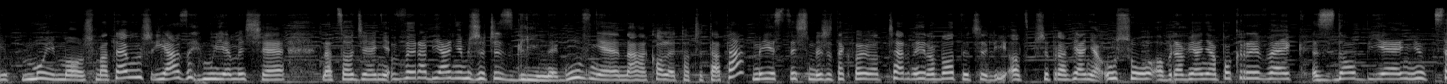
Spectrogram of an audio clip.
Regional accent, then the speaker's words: Medynia Głogowska, Subcarpathian Voivodeship, Poland; jesteśmy z Medyni Głogowskiej, Zagłębia Garncarskiego

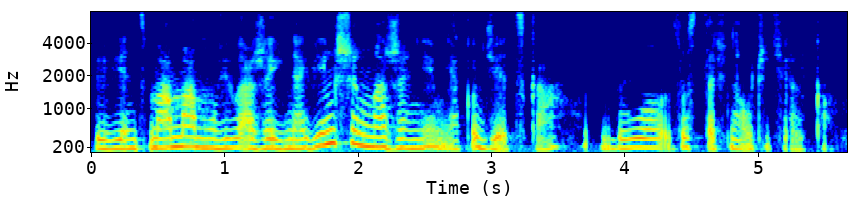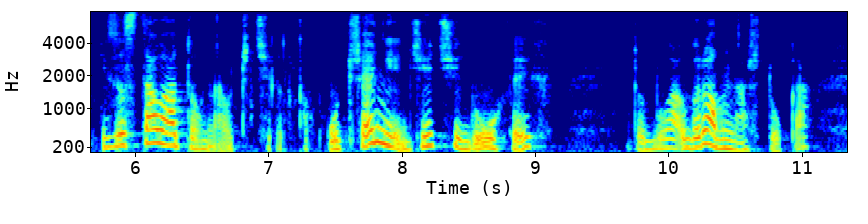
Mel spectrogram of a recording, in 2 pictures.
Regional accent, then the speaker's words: Bielawa, Lower Silesian Voivodeship, Poland; born there; also born or lived in Lubliniec; Ja się urodziłam na Dolnym Śląsku, w Bielawie koło Dzierżoniowa. Liceum robiłam w Lublińcu koło Częstochowy, bo tam zamieszkaliśmy.

